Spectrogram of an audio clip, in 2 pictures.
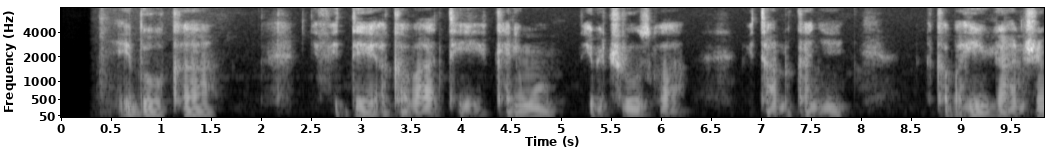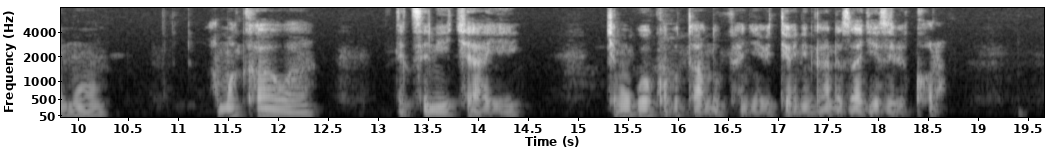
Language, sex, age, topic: Kinyarwanda, male, 18-24, finance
